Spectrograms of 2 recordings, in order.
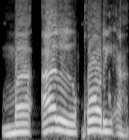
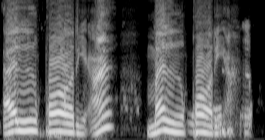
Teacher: Melanjutkan bacaan, maka hamzahnya tidak jadi dibaca a. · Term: hamzah wasol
